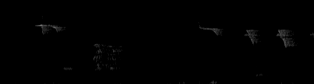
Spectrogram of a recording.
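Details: Common hill myna, a wild forest bird, uttering a sharp high note, a lower rasp, then three quick bright chirps spaced about half a second apart.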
